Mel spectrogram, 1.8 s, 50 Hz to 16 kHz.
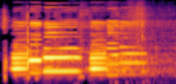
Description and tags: toy saxophone (2)
Sound of a toy which i recorded in a toyshop using the mic on my phone. Chopped, cleaned and normalized in Adobe Audition.
lofi, saxophone, toy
